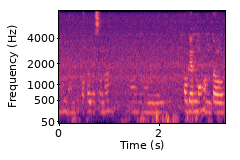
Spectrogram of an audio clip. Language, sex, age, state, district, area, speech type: Assamese, female, 45-60, Assam, Tinsukia, rural, spontaneous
